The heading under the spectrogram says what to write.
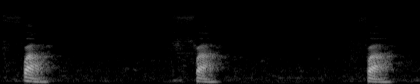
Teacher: Menekan bibir bawah ke gigi kacip atas.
